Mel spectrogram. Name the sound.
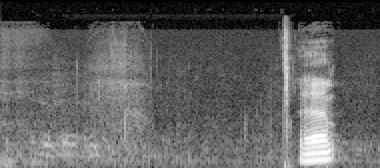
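turning a page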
